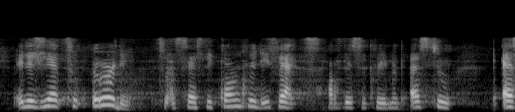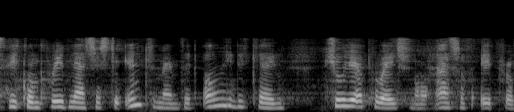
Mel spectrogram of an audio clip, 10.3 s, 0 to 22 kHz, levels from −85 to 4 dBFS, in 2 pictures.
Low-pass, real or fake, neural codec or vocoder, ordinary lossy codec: 5.4 kHz; fake; codec, 24 kHz, 1 kbps, SNAC; none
